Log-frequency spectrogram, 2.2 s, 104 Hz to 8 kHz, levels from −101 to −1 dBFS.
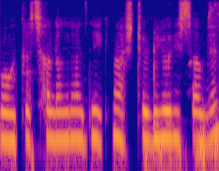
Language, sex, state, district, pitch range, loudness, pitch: Hindi, female, Bihar, Jamui, 230-240 Hz, -30 LUFS, 235 Hz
